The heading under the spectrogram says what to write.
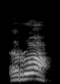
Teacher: நுனி நாக்கை மேற்பற்களின் ஈர்களுக்கு மேலே தொடவும். அதே இடம் தான்.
